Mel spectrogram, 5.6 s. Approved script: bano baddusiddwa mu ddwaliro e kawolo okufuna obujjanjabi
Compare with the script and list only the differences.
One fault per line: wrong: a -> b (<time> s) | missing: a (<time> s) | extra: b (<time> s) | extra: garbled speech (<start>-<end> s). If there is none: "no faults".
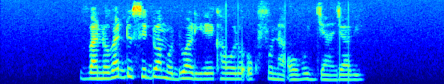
no faults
